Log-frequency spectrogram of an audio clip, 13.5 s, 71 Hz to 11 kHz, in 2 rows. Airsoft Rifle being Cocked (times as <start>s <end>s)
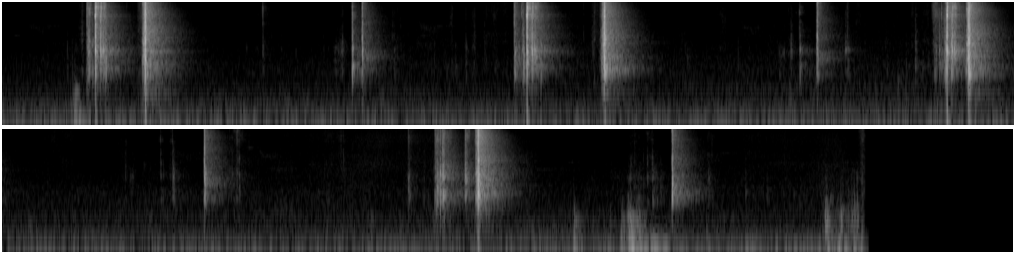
0.5s 1.2s, 3.4s 4.3s, 6.2s 6.7s, 9.6s 10.2s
